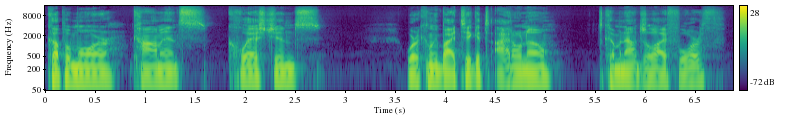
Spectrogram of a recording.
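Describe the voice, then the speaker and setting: A man's voice: fairly low pitch, flat delivery, a little slow, darkish tone, dry recording, studio quality. An American man hosting a casual livestream, chatting informally with playful slang as he answers viewers. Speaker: podcast host.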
